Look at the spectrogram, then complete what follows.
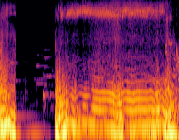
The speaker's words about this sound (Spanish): Puedes dejar de tirarte pedos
